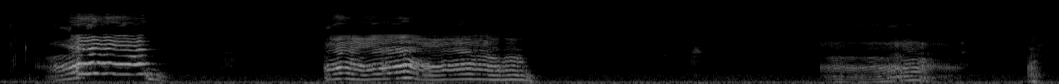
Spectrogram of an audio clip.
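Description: A Shiba Inu gives three drawn-out, wavering yowls, each rising and bending in pitch like a strained yodel.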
